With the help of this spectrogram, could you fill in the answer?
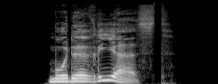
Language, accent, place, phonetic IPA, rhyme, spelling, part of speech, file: German, Germany, Berlin, [modəˈʁiːɐ̯st], -iːɐ̯st, moderierst, verb, De-moderierst.ogg
- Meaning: second-person singular present of moderieren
